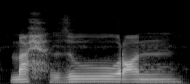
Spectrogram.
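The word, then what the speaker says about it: محذورا: Bedakan antara dzal dengan d. Dal d makhrajnya sama. Makhrajnya sama. Perbedaan ada pada sifat. Huruf dalal maka dia istifal. Sedangkan huruf d isti'la. Huruf dzal dia ya ee apa namanya? Dia diucapkan dengan infitah. Dengan infitah. Sedangkan huruf dicapkan dengan itbaq, yaitu apa? Terkurungnya suara ya, sehingga tebal.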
